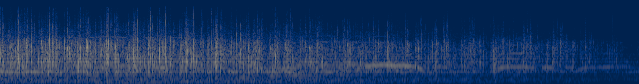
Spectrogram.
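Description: Audience applauding, the clapping dying away steadily over a few seconds.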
